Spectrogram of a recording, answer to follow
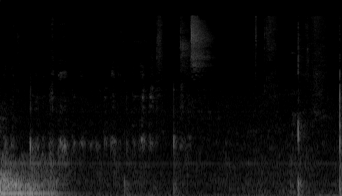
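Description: Faint stylus strokes on a tablet while handwriting: a short scratch about halfway through and a sharp tap near the end.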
